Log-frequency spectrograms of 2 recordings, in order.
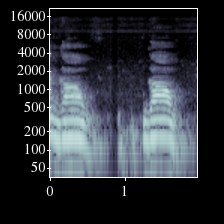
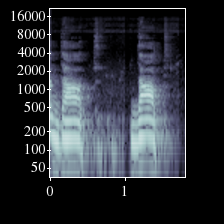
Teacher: ये किससे बोले जाते हैं, नाक और मुंह के सहयोग से बोले जाते हैं। कैसे बोले जाते हैं, नाक प्लस मुंह के सहयोग से बोलते हैं। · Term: अनुनासिक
